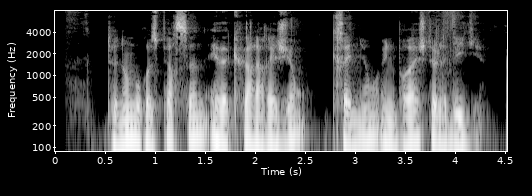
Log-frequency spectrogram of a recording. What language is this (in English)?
French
